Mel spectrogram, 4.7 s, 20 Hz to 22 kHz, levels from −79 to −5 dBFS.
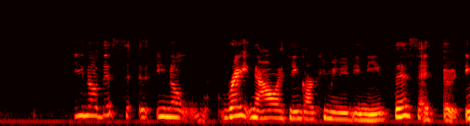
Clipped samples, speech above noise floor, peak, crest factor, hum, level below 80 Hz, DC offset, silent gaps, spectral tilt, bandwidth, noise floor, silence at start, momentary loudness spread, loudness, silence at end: under 0.1%; 28 dB; -20 dBFS; 18 dB; none; -78 dBFS; under 0.1%; none; -6 dB/octave; 7.6 kHz; -64 dBFS; 0.75 s; 13 LU; -37 LUFS; 0 s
